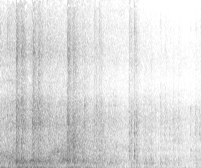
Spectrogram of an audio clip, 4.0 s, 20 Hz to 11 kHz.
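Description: JR Shikoku 8600 series electric train passing close by, its wheels clacking over the rail joints several times over a low running rumble, fading as it pulls away.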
